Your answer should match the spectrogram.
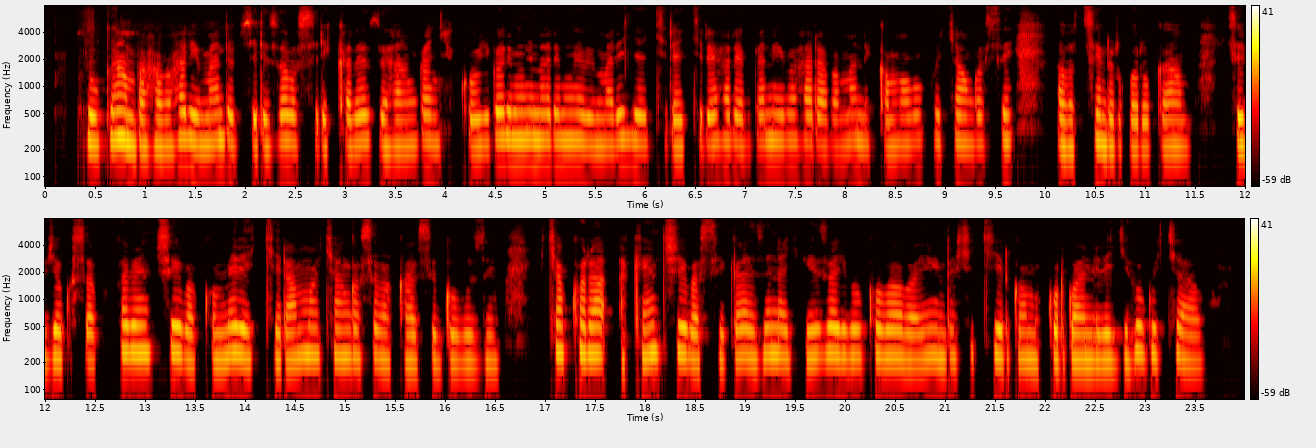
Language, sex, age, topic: Kinyarwanda, female, 18-24, education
